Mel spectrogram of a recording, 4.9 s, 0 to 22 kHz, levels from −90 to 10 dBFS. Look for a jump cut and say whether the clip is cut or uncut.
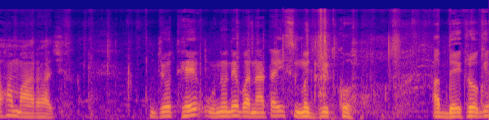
uncut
